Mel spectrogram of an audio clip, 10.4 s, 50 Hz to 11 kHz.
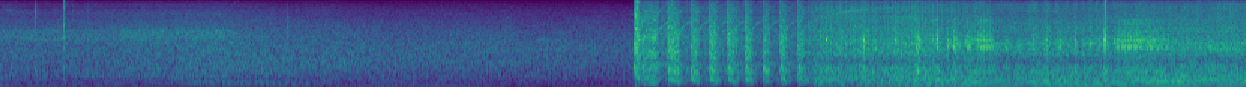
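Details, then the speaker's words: Worn-out PSA 2.1 turbo diesel with leaking Lucas Epic injection pump, hard starting after glue sealing attempt: cranks with rapid even beats, catches and runs unevenly with wavering speed, then cuts out; petrol sprayed into intake to help restart. "coup sud petit problème de démarrage de tout à l'heure j'entendais normalement je vais juste mettre un petit peu d'essence dans l'admission comme ceux ci pourra dès le moteur à repartir"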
